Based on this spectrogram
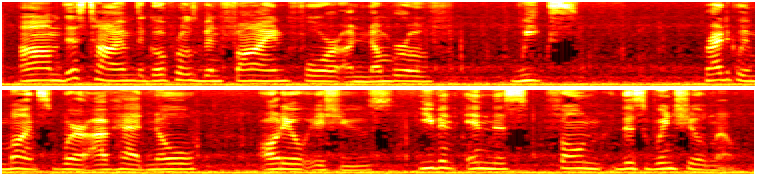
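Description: A man with a very deep, low pitch speaks with long, frequent pauses, very even loudness and fairly even intonation, in a dry sound with no echo over noticeable background noise. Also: fairly slow pace. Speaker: car reviewer. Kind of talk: casual vlog chat. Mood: frustrated, annoyed. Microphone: camera far.

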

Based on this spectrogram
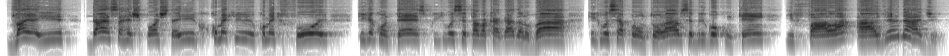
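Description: The loudness swings widely throughout. The recording is very clean, with a silent background. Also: man, high pitch for a man, ordinary pitch variation, moderate pace. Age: 30s. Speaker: YouTuber. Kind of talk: gossip commentary vlog. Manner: sarcastic, full of fillers.

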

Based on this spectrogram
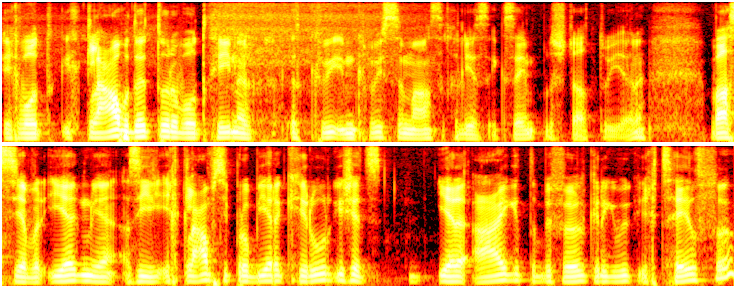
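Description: Against a quiet background, a man with an ordinary speaking voice talks at a fairly low pitch with fairly even intonation. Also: fairly quick pace. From Liechtenstein. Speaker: podcast host. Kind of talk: casual chat. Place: studio. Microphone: studio mic.

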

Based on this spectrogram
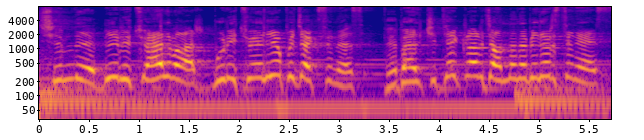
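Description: A put-on character voice moves at a moderate pace with a fairly high pitch and hardly any pauses. Music is clearly heard in the background. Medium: machinima. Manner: gruff, rustic.

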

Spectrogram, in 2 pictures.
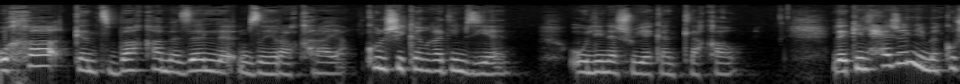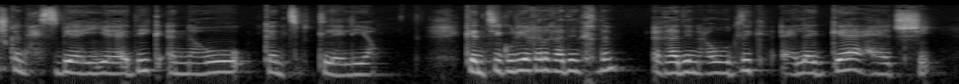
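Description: Speaking at a fairly quick pace, a woman with a fairly high pitch and a dark, mellow tone uses ordinary pitch variation against a quiet background. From Morocco. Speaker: storytelling YouTuber. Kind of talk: storytelling narration; advice monologue. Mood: earnest, emotional story. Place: home room. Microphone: lapel.

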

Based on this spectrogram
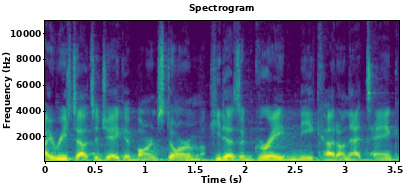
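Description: Faint music plays in the background as a man talks very fast with fairly even intonation. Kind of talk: interview answer. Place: studio.

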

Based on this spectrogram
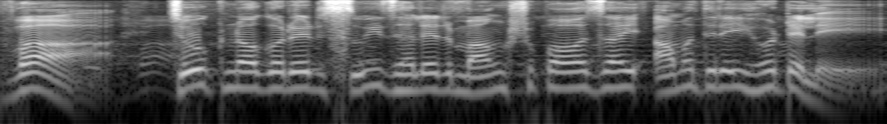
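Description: Music in the background beneath a man's voice, high in pitch. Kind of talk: loudspeaker advertising announcement.

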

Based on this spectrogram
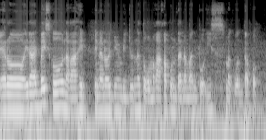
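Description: A man talking very fast, with hardly any pauses. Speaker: faith healer. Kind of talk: fervent deliverance prayer, commanding and declaratory, invoking divine names. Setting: online video recording. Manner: intense, forceful, rapid-fire incantation; casual, conversational, chatty when explaining.

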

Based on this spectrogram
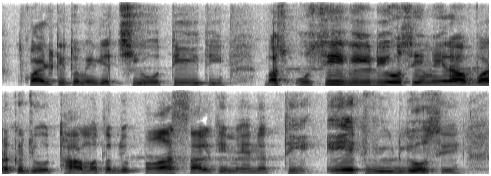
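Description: A man talks at a high pitch with ordinary pitch variation. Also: moderate pace. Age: 20s. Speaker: vlogger, interior panel businessman. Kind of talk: motivational talk to camera. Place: office. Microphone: lapel.

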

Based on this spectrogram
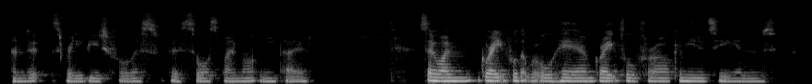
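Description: A woman talks at a moderate pace in a very deep, low pitch with a dark, mellow tone and a somewhat breathy quality. Her intonation is monotone and flat, and the background is quiet. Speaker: podcast co-host. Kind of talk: reflective conversation. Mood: warm, grateful, reflective. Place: home room. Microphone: video call.

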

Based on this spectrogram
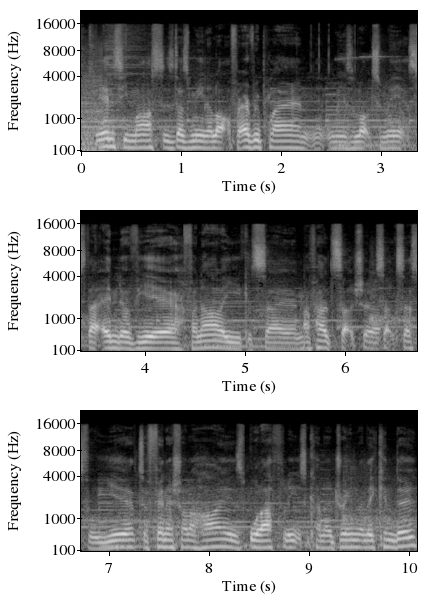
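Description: A very fast man's voice, fairly high-pitched with fairly even intonation, dry with no echo, over clear music in the background. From Britain. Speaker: wheelchair tennis player. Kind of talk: interview answer. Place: hall. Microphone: lapel.

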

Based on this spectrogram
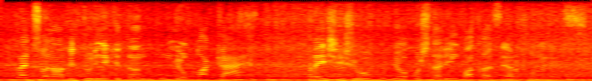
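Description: Loud background noise under a male voice with ordinary pitch variation. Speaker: football fan vlogger. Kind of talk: casual vlog chat. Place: stadium. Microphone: phone near.

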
